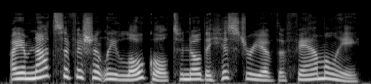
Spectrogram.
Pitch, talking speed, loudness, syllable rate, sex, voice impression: 240 Hz, 195 wpm, -17 LUFS, 5.8 syllables/s, female, very feminine, slightly young, adult-like, thin, slightly tensed, slightly powerful, bright, hard, very clear, very fluent, cute, slightly cool, intellectual, very refreshing, sincere, calm, friendly, reassuring, unique, elegant, slightly wild, sweet, slightly lively, slightly strict, slightly intense, slightly light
